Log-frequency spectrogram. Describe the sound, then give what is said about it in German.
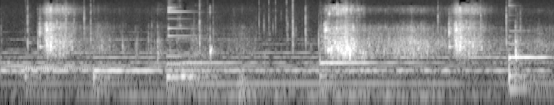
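Several short, splashy whooshes of water being placed in a video game, with three main bursts over a steady low game hum and scattered clicks, moderately loud. “Falls jetzt jemand denkt, warum platziert der Wasser?”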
